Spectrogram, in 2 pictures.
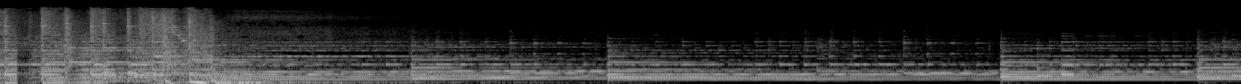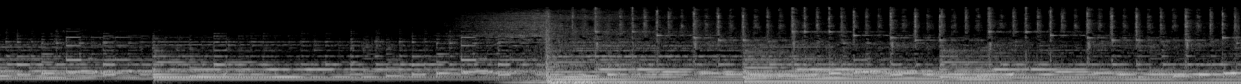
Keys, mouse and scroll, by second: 6.4 Return, 10.8 click, 11.4 typing, 14.9-16.4 typing, 18.3-22.9 drag, 22.9 ctrl+z, 24.1 click.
